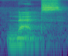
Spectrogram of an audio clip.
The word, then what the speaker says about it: gnats: Next है आपका नैट्स। क्या है? नैट्स, GNATS, नैट्स, ध्यान दीजिएगा इस वर्ड को, GNATS, नैट्स। इसमें जी साइलेंट होते हैं, मतलब जी को नहीं बोला जाता है, ध्यान रखिएगा नैट्स में।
